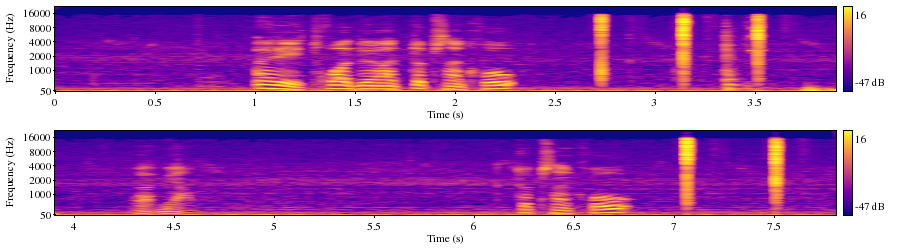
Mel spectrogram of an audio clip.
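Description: A man speaks over a headset intercom.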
